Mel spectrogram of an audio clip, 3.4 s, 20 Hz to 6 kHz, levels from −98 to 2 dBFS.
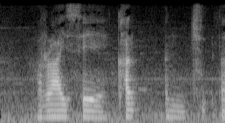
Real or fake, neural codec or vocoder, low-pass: real; none; 5.4 kHz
